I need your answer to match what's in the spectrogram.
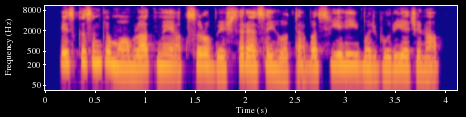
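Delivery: ordinary delivery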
